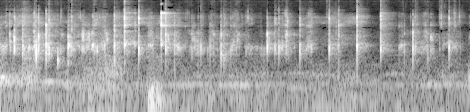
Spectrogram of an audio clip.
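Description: A spoon stirring a chickpea, yogurt and honey face mask in a small bowl, scraping and clinking in quick irregular strokes, close and fairly soft.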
